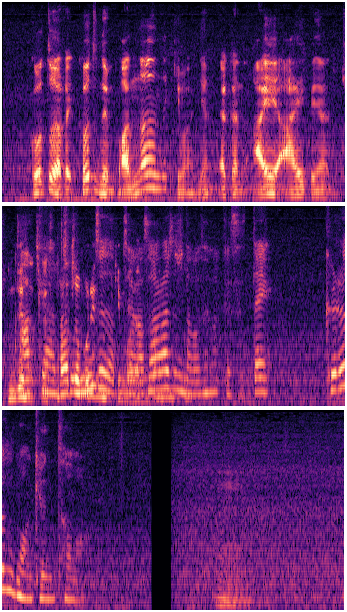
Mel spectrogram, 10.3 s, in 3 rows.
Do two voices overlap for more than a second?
Yes, from 3.5 s

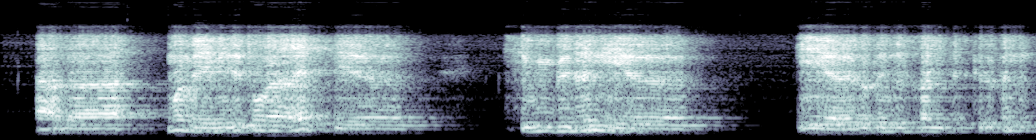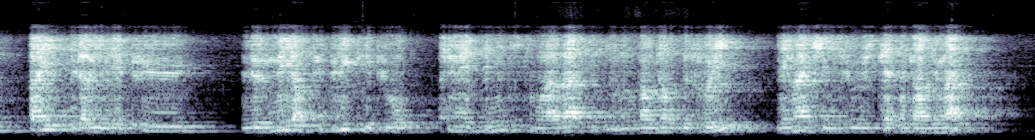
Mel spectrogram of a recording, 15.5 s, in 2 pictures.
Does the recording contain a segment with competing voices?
No

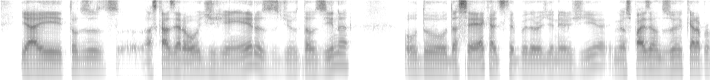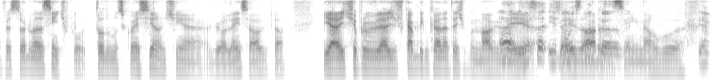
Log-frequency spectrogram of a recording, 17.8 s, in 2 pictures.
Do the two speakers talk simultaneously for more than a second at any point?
Yes, from 15.1 s

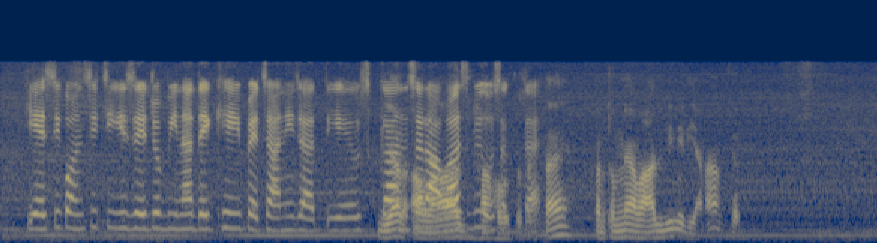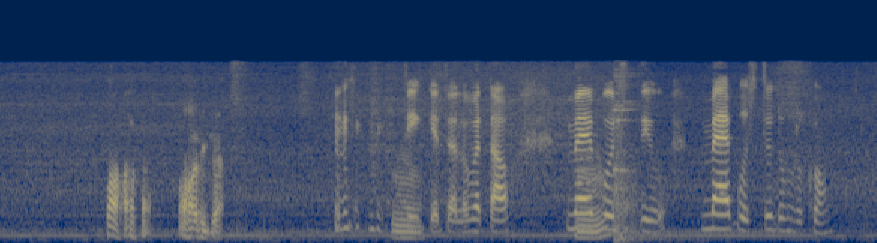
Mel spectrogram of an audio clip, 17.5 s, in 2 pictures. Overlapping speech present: Yes, from 3.8 s

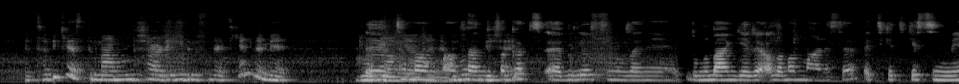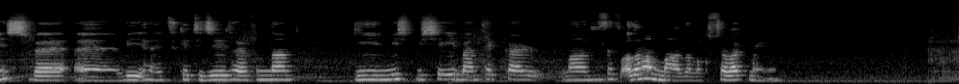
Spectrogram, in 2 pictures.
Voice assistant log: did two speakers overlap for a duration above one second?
Yes, from 3.7 s

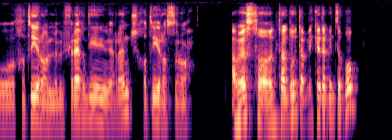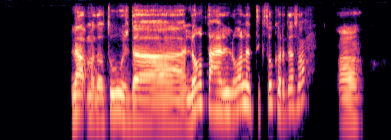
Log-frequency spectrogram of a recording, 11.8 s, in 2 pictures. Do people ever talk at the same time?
No

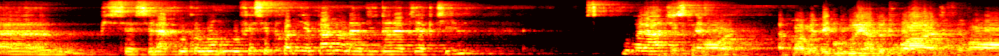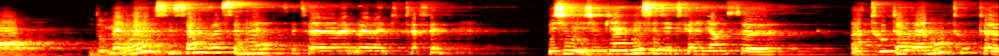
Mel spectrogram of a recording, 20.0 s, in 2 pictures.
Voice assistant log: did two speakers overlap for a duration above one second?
No

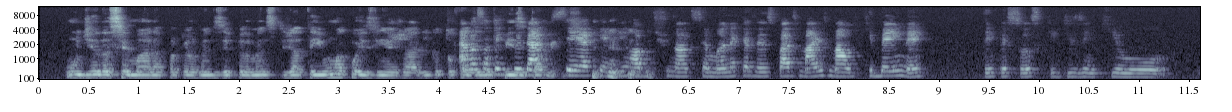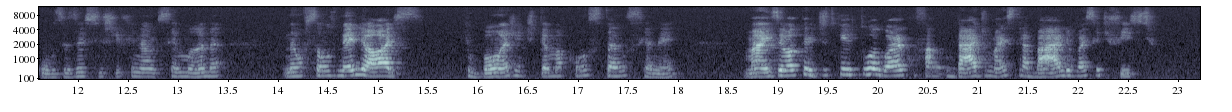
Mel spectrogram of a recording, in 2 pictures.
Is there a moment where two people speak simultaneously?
Yes, from 4.2 s

